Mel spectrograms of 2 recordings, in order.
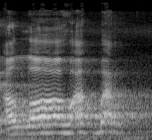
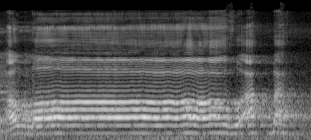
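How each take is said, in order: First: The phrase is said short and quick. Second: The phrase is drawn out long.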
